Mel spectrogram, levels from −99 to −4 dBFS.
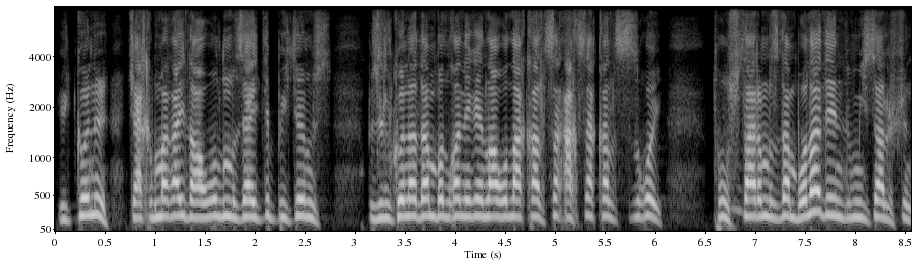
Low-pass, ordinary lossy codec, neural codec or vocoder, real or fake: none; none; none; real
